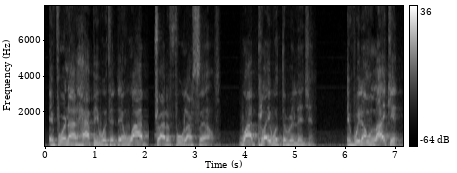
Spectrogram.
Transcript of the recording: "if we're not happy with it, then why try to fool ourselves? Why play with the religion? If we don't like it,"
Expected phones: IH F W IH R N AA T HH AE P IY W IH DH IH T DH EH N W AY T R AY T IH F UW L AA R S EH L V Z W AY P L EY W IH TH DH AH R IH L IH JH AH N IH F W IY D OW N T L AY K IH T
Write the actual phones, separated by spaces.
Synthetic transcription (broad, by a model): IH F W IH R N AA T HH AE P IY W IH DH IH T DH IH N W AY T R AY T IH F UW L AA R S EH L V Z W AY P L EY W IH DH AH R IH L IH JH AH N IH F W IY D OW N T L AY K IH T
